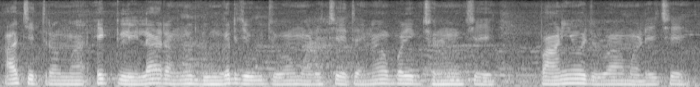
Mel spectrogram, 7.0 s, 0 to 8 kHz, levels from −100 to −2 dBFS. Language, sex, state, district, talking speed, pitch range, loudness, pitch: Gujarati, male, Gujarat, Valsad, 165 wpm, 120-135 Hz, -15 LUFS, 120 Hz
